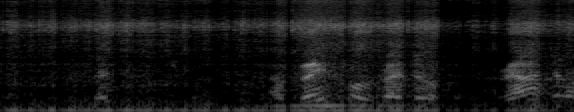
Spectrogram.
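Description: Indistinct speech over a video-call connection, with a steady low hum underneath that cuts off near the end.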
